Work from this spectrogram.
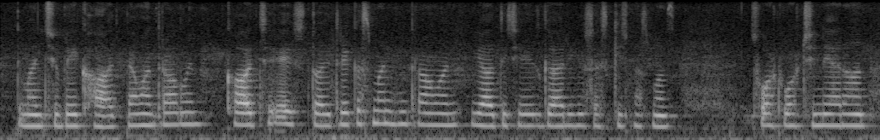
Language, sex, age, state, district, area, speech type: Kashmiri, female, 30-45, Jammu and Kashmir, Ganderbal, rural, spontaneous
